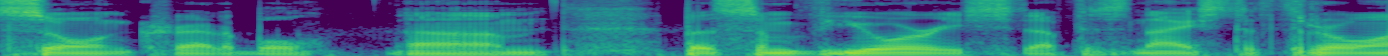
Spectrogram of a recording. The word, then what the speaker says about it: Vuori: And I'm hoping I'm saying it right. It's V-U-O-R-I. It's been around. I have it. It's Vuori. They're Ponto pants and they're Strato Tech shirt.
